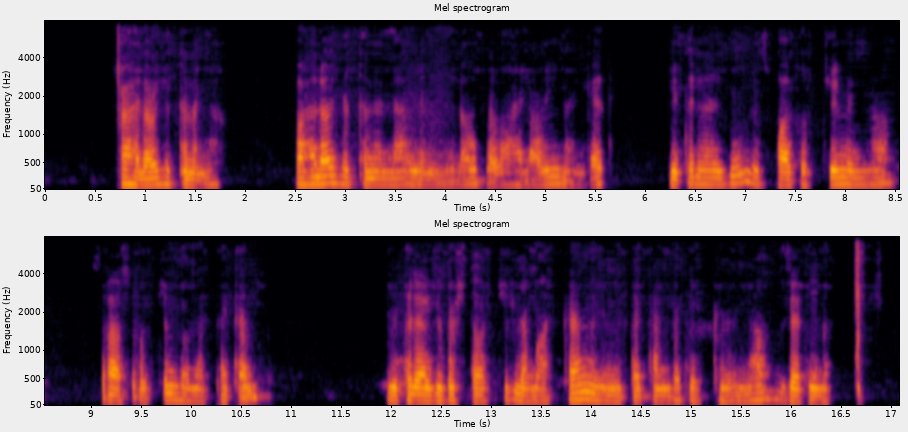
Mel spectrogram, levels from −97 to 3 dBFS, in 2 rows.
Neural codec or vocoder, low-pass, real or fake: codec, 44.1 kHz, 3.4 kbps, Pupu-Codec; 7.2 kHz; fake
